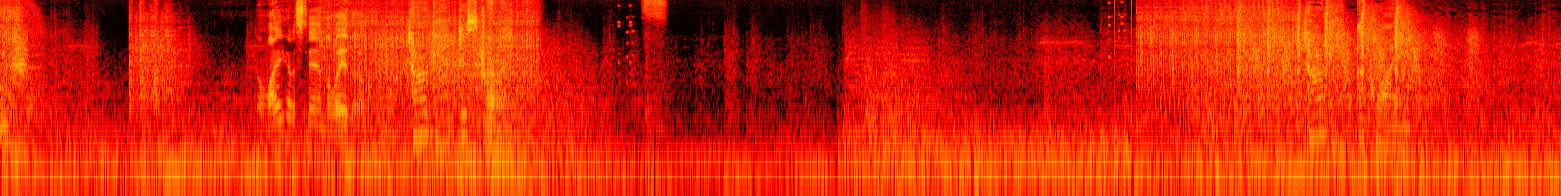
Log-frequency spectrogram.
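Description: Explosions boom and crackle again and again.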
